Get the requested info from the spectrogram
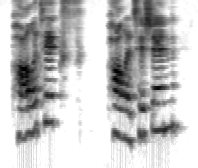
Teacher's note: politics and politician have the stress on the first syllable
